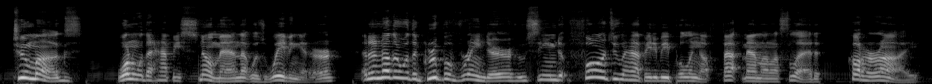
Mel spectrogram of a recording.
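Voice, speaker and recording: A man narrating a fan fiction story in an expressive, scripted reading style. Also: high-pitched.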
